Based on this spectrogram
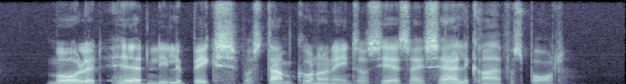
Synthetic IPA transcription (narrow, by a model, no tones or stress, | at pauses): mɔ̰̽ːlð̞̩ˠhe̝ð̰ˠɐd̥enliləb̥e̝ɡ̥sʋɒsd̥ɑ̈mkʰɔ̽nɐnəe̝nd̥ʁəse̝̰ːɐsɑ̈ɪisæɐliɡ̥ʁɑ̰̈ːð̰ˠfɒ̽sb̥ɒːd̥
